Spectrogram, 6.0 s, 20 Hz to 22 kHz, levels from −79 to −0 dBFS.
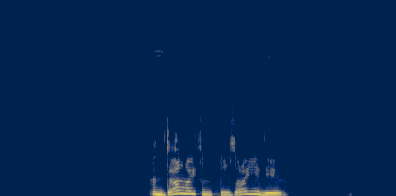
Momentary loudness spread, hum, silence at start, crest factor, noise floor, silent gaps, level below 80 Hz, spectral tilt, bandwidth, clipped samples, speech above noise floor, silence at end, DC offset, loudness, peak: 9 LU; none; 2.3 s; 16 dB; -89 dBFS; none; -68 dBFS; -7 dB/octave; 7.4 kHz; under 0.1%; 73 dB; 1.7 s; under 0.1%; -18 LUFS; -4 dBFS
